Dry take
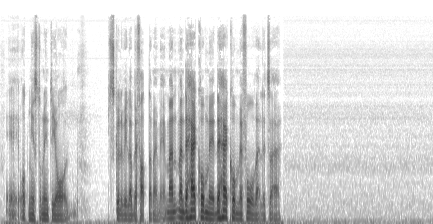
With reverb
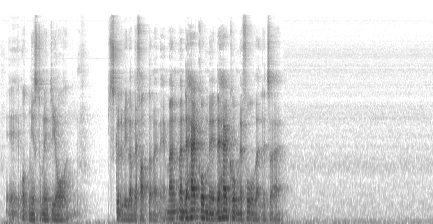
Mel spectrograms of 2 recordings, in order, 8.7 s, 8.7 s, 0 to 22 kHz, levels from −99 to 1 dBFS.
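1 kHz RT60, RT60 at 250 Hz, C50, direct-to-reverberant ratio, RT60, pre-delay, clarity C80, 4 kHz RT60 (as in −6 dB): 0.60 s, 0.55 s, 11.0 dB, 7.5 dB, 0.60 s, 27 ms, 14.0 dB, 0.55 s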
